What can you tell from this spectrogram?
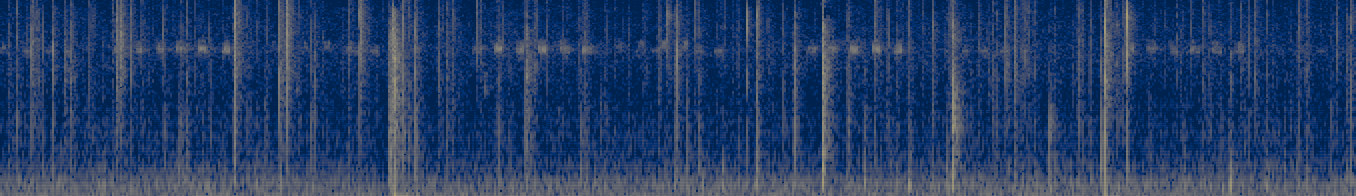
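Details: Night forest crickets under a starry sky give soft, evenly pulsed high chirps in short runs separated by silent gaps, while a campfire nearby keeps up dense crackling and occasional loud snaps.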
